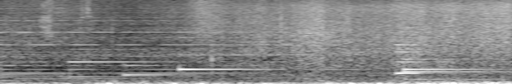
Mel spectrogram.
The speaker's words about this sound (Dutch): Nou, laten we dan nog maar een tijdje staren over het opspatten van het schuim van de golven die hier aankomen rollen.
